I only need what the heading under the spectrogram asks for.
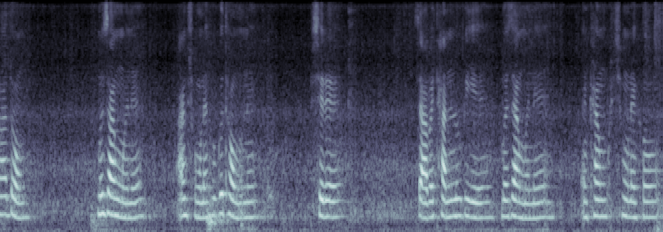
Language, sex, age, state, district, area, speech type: Bodo, female, 45-60, Assam, Kokrajhar, urban, spontaneous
